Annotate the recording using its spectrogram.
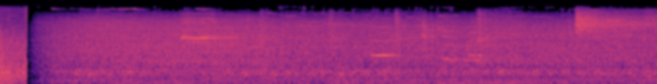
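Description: Steady city street traffic noise, with a few faint, short high-pitched tones scattered through it.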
